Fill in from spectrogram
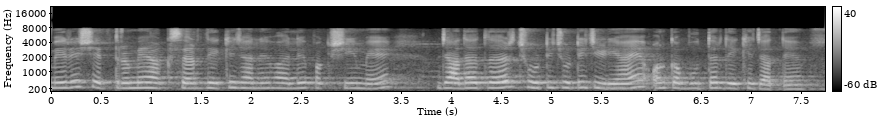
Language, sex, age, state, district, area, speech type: Hindi, female, 60+, Rajasthan, Jaipur, urban, spontaneous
